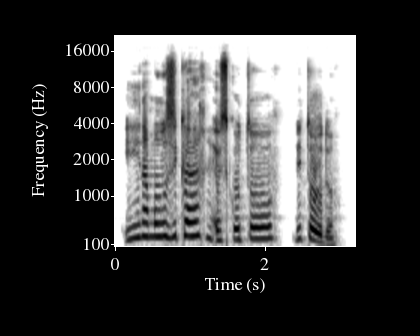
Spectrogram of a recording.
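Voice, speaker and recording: A man is speaking. Music plays in the background. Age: 20s. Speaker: writer and DJ. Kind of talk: radio interview. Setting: radio studio.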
